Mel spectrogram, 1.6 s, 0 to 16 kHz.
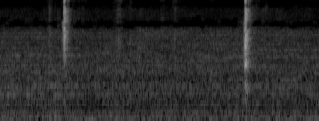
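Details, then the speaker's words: BMW Z4 with intermittent instrument cluster failure (no speedo, revs or lights); K-bus, power and ground tested fine. Reconnecting the cluster connector gives two faint sharp electrical ticks; suspected cracked solder joint on the cluster board causing power loss. "there's a little bit of interference. You hear that noise? That's what's actually happening."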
